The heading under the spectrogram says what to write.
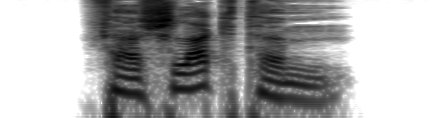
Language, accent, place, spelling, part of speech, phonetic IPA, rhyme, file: German, Germany, Berlin, verschlacktem, adjective, [fɛɐ̯ˈʃlaktəm], -aktəm, De-verschlacktem.ogg
- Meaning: strong dative masculine/neuter singular of verschlackt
